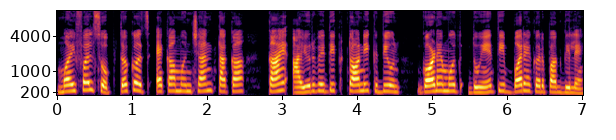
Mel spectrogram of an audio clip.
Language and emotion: Goan Konkani, neutral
